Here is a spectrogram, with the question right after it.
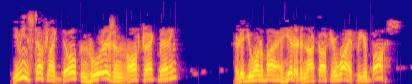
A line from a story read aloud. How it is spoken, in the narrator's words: Magliore laughed harshly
